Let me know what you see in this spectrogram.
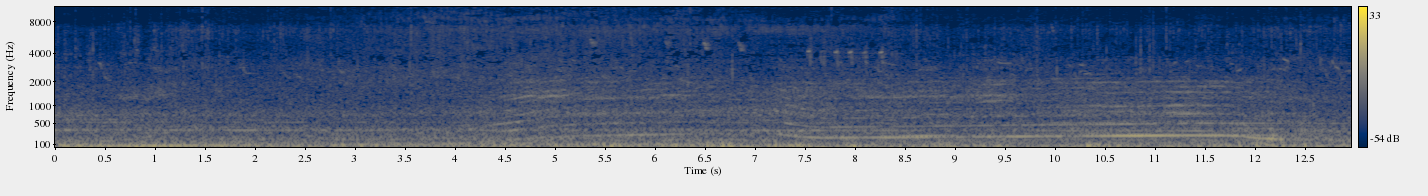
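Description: A vehicle engine revving: its pitch rises about four seconds in, drops sharply near seven seconds, holds steady, then falls away near the end. Under it are wind rumble on the microphone and a steady motor whine from the e-bike.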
